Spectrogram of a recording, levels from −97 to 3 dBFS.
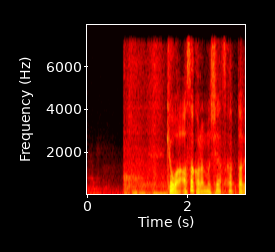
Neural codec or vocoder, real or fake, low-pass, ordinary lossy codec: codec, 16 kHz in and 24 kHz out, 0.9 kbps, LongCat-Audio-Codec, fine tuned four codebook decoder; fake; 7.2 kHz; none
